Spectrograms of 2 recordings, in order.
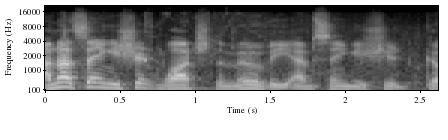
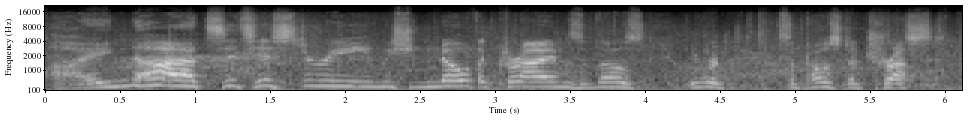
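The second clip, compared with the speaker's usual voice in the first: mock protest; 12 semitones higher than usual. Objector to hidden war crimes, high mock protest.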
